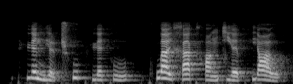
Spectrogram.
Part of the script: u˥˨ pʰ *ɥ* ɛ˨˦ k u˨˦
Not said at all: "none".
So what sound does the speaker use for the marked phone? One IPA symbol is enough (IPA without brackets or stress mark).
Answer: ɥ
